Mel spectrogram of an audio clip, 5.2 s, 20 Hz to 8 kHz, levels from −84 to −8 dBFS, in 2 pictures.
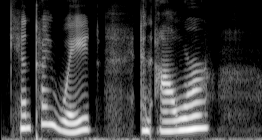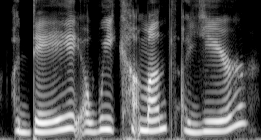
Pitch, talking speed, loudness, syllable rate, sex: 240 Hz, 140 wpm, -17 LUFS, 3.4 syllables/s, female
